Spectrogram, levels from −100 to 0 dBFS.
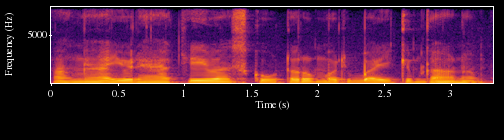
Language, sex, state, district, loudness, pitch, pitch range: Malayalam, male, Kerala, Kollam, -17 LUFS, 145 Hz, 140-150 Hz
